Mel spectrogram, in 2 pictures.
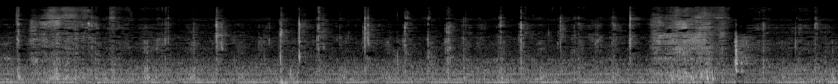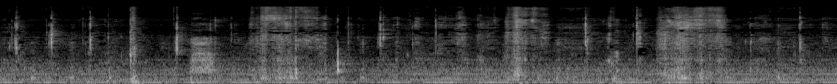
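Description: A man chews and slurps food wetly, close up.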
